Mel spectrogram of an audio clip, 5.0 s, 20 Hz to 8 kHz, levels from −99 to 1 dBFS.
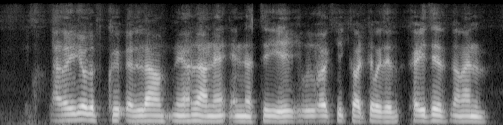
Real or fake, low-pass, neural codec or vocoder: fake; 7.2 kHz; codec, 16 kHz in and 24 kHz out, 0.6 kbps, FocalCodec, streaming, 2048 codes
